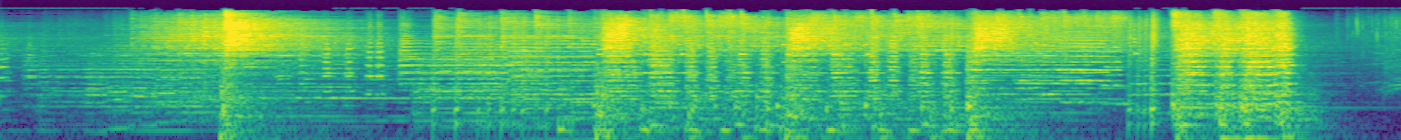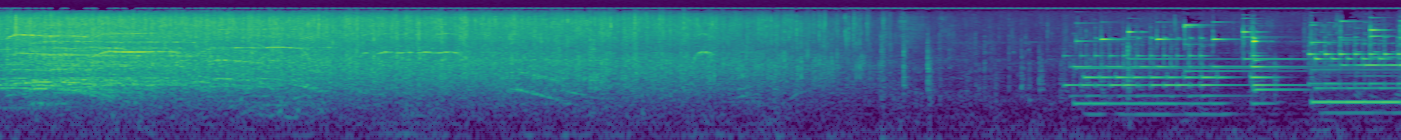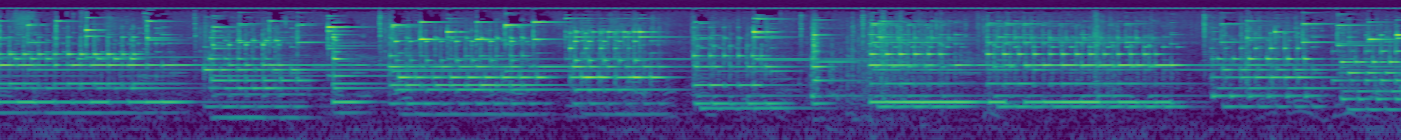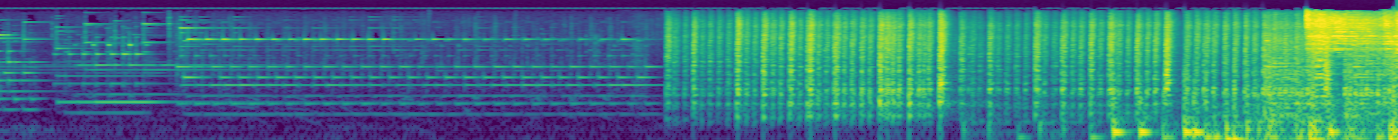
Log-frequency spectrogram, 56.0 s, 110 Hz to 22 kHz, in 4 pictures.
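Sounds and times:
mallet percussion notes: 0.0s - 13.4s, 24.5s - 56.0s
marching band playing: 0.0s - 13.8s, 48.7s - 56.0s
crowd applause: 12.5s - 23.1s.

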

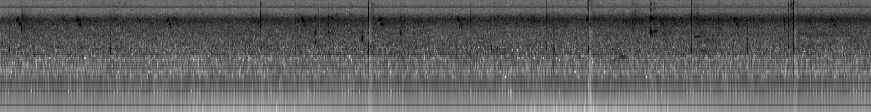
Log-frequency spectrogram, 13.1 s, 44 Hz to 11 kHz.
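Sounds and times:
steady low hum: 0.0s - 13.0s
small birds chirping: 0.2s - 1.4s, 2.0s - 2.8s, 3.7s - 7.1s, 9.3s - 11.3s, 12.3s - 12.7s
tennis balls being hit: 3.7s - 6.2s, 6.8s - 12.6s.

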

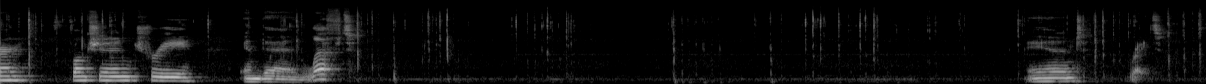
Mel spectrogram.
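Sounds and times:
computer keyboard typing: 0.0s - 1.4s, 2.8s - 6.0s, 6.7s - 12.0s.

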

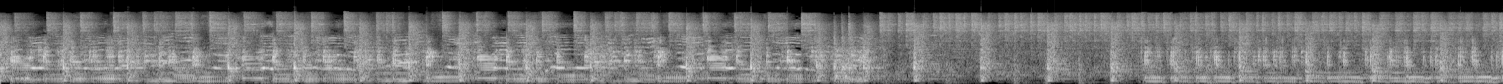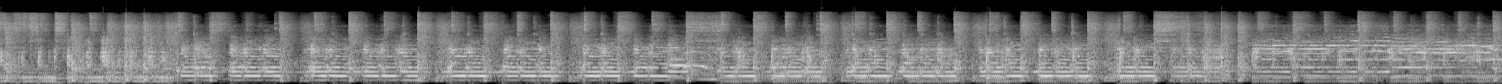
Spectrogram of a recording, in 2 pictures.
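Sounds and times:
rock band playing loudly: 0.0s - 30.0s
repeated high guitar note: 19.9s - 30.0s.

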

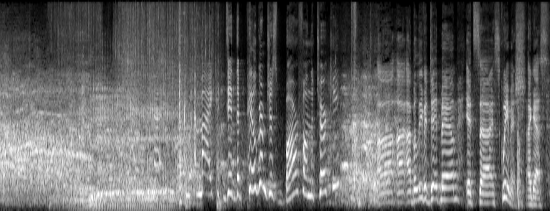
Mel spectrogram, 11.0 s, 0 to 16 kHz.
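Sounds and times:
audience reacting and laughing: 0.0s - 4.7s, 6.6s - 8.1s
low rumble: 1.0s - 4.0s.

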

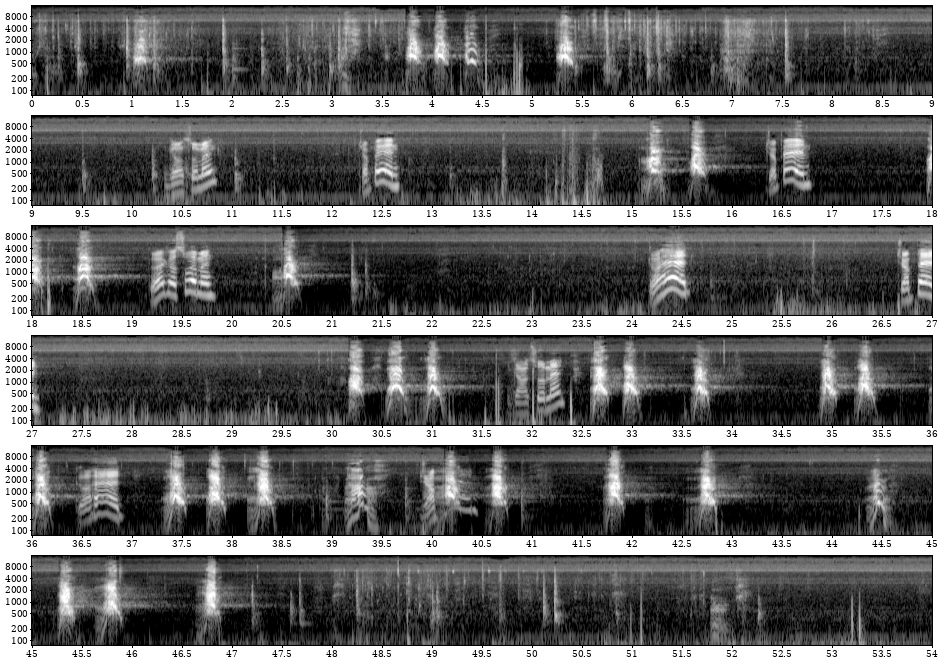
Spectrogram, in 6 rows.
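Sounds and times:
dog barking: 1.0s - 1.4s, 3.7s - 4.6s, 5.2s - 5.6s, 15.1s - 16.0s, 18.0s - 19.0s, 20.4s - 20.9s, 30.2s - 31.2s, 32.6s - 33.9s, 34.9s - 36.3s, 37.3s - 38.6s, 40.1s - 40.9s, 41.7s - 43.1s, 44.4s - 44.6s, 45.2s - 47.1s.

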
